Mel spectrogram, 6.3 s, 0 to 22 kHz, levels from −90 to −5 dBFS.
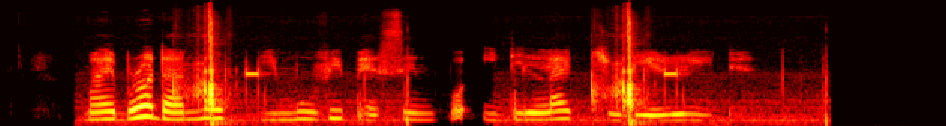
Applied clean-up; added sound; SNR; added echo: none; Telephone; 1 dB; none.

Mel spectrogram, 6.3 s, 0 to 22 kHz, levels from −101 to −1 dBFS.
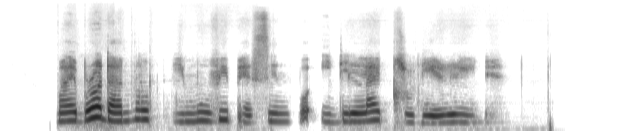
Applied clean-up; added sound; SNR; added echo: neural mask model DeepFilterNet 3.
